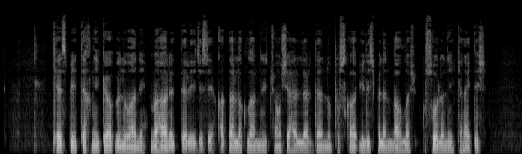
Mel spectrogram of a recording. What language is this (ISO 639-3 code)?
uig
